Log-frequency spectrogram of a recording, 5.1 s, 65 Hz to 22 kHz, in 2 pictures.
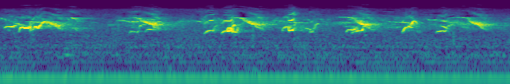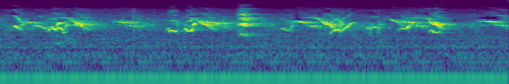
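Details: Chicks of Sultan, Fizan and İspenç breeds just out of the egg on 22.02.23, many cheeping at once in overlapping high piping notes above a steady electrical hum.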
